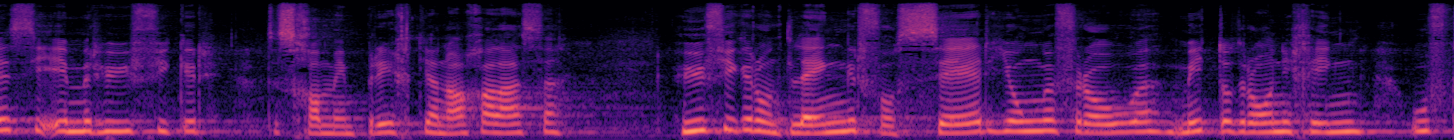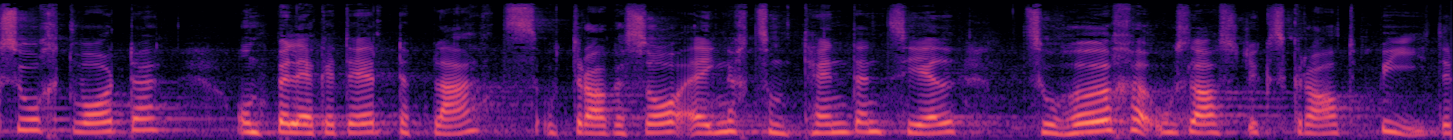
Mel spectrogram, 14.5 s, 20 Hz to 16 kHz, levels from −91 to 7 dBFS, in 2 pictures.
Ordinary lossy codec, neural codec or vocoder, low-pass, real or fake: none; none; 14.4 kHz; real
